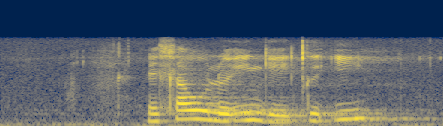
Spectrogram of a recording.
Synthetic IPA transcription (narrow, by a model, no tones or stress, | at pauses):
nɛɬawulɔiŋɡʱeǀiʔi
